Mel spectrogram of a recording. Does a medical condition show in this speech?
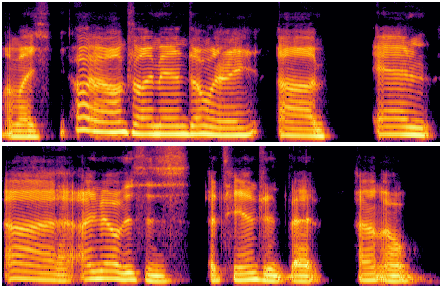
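Yes: congenital muscular dystrophy; goes downtown on own.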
